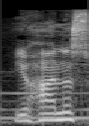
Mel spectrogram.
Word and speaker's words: Johannes: इसका नाम है आर्ट of painting, painted bye Dutch artist योहानस वर्मीयर, J silent है।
